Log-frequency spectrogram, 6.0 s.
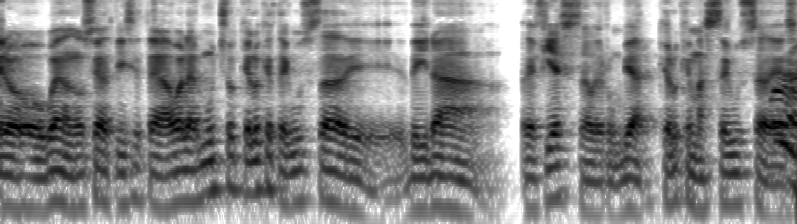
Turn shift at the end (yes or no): yes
